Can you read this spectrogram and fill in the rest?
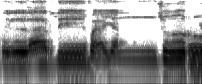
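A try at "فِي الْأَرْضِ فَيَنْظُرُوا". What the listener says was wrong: Lagunya Pak, fil ardi fayanzuru. Coba lagunya disambung saja. Bapak lagunya disambung sehingga nggak ada kesempatan untuk tiap kata Bapak berhenti. Monggo, nadanya seperti monggo Pak.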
